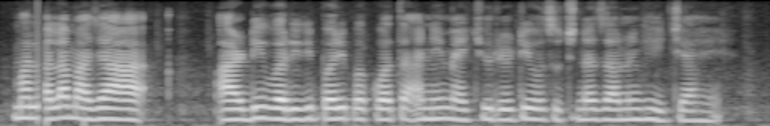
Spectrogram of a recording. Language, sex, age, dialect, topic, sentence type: Marathi, female, 31-35, Standard Marathi, banking, statement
